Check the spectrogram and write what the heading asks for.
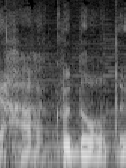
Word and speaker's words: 白銅: 白銅白い銅と書いて白銅と読む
